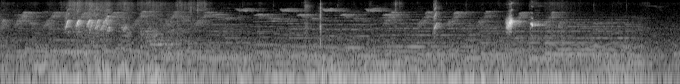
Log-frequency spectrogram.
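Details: A red-whiskered bulbul of a nesting pair caring for chicks beside a house window gives a quick burst of bright chirps, then one sharp chirp later, with faint high tones and a low hum behind.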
